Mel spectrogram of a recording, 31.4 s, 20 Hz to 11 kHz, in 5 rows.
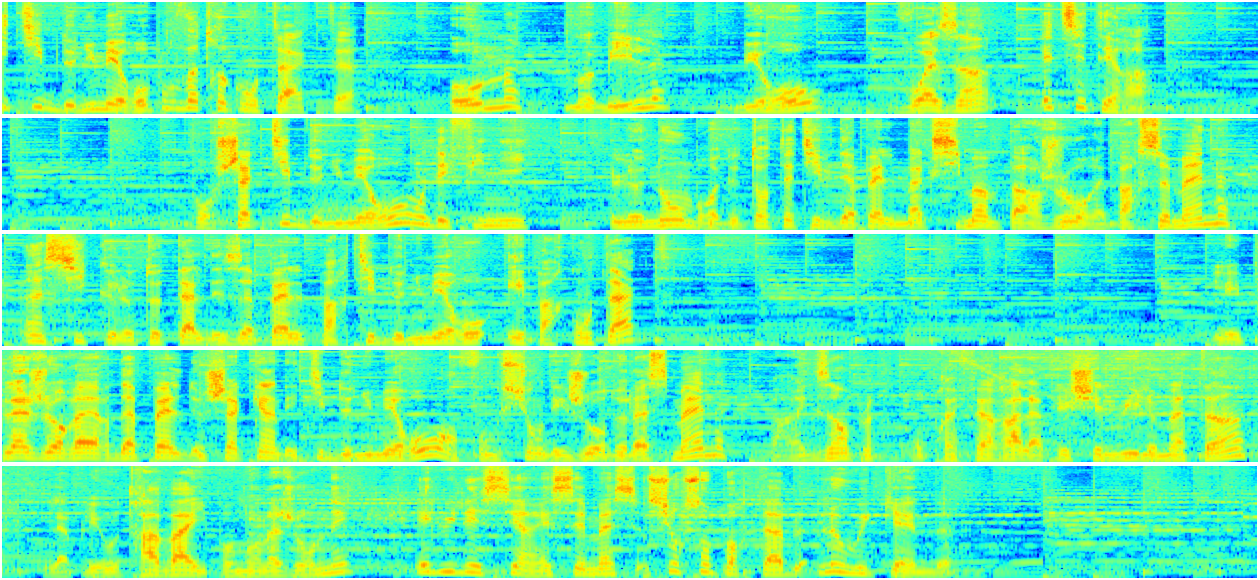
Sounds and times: Speech: 0:00.0 - 0:05.8, 0:07.2 - 0:15.9, 0:18.6 - 0:29.9
Music: 0:00.0 - 0:31.3.

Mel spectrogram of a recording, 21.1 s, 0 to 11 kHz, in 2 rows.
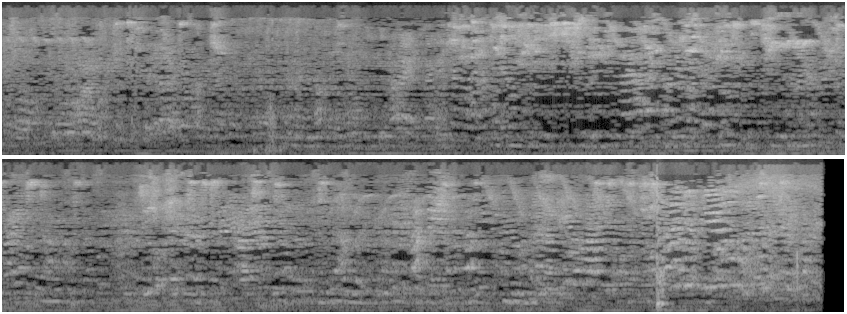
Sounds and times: Speech: 0:00.0 - 0:20.8.

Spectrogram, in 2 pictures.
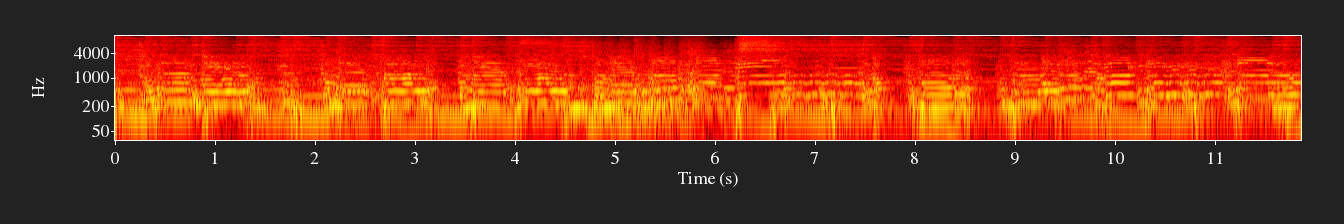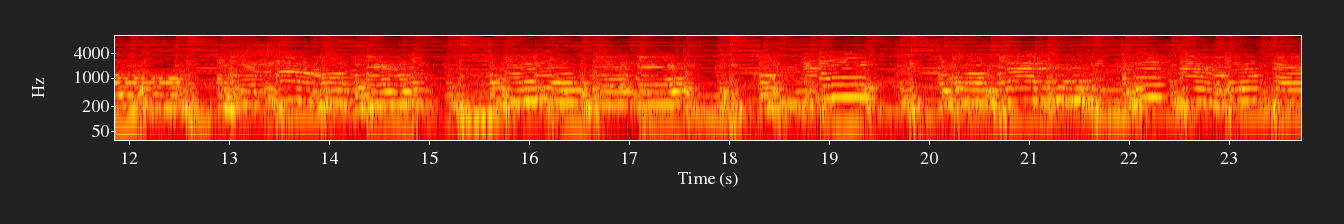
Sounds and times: Music: 0:00.0 - 0:23.7.

